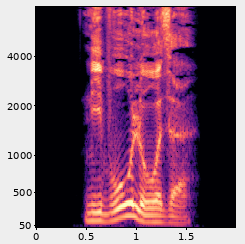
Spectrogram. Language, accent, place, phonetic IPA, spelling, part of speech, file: German, Germany, Berlin, [niˈvoːloːzə], niveaulose, adjective, De-niveaulose.ogg
- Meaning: inflection of niveaulos: 1. strong/mixed nominative/accusative feminine singular 2. strong nominative/accusative plural 3. weak nominative all-gender singular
